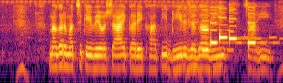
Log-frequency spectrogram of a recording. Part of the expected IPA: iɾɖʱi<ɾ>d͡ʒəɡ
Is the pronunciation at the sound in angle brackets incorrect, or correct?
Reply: correct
